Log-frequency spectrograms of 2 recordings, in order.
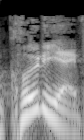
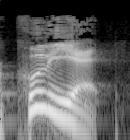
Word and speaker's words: Coulier: Saget, Stamos, or Coulier? That's the name of the game, okay? – Oh, okay. – Am I saying his name correctly? Stanzig and I were. Coulier is correct.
